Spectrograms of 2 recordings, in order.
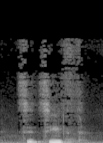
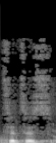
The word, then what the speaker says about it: Tzitzis: It's pronounced Tzitzith, because that's the way they rolled in the 80s. But now we call them Tzitzis or Tzitzith.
